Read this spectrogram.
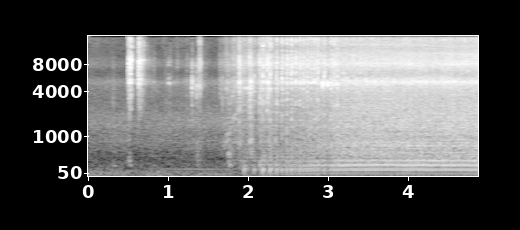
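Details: Husqvarna mower after installing a modified replacement carburetor, restart following an earlier sputter: a few cord pulls, catches and settles into a steady, even drone with no sputter or hunting; running smoothly.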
